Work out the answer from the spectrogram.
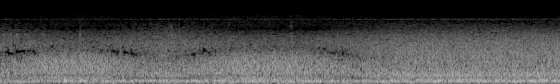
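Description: Taiwan Railways electric multiple-unit commuter train approaching on the track: a steady, broad rumble of wheels on rail and running gear that holds level as it draws near.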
